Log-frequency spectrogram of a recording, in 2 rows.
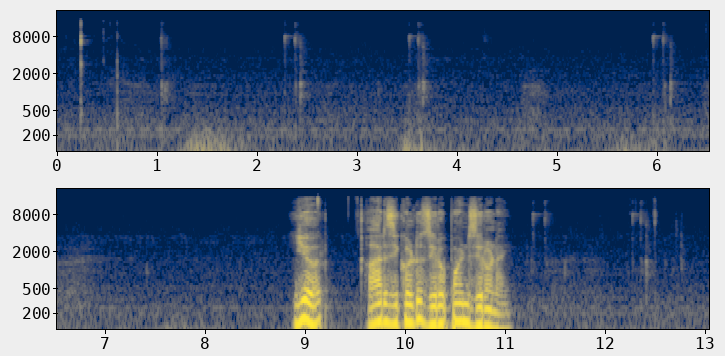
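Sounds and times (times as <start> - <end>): computer mouse clicks: 0.2 - 1.2, 2.2 - 2.6, 3.5 - 4.4, 5.9 - 6.3, 11.2 - 11.6, 12.2 - 12.9.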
